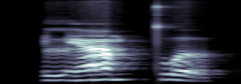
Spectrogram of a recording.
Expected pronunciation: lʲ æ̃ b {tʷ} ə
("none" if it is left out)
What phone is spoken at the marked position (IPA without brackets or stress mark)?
tʷ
